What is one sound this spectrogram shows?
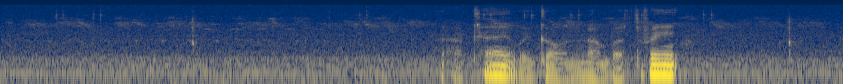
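A mouse clicks.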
